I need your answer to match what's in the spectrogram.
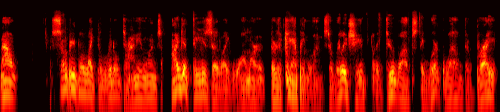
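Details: Adult man about two years after total laryngectomy for head and neck cancer, speaking via tracheoesophageal puncture voice prosthesis while finger-occluding his stoma/HME; tracheoesophageal (alaryngeal) voice after total laryngectomy.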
